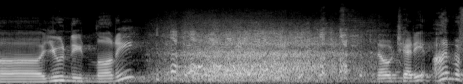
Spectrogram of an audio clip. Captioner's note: audience laughs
